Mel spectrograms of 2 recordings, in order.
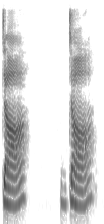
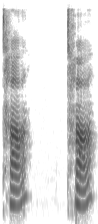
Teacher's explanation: that D right is a voiced alveolar stop it's voiced and the voicing is starting at about 17 milliseconds when you say tah tah that T is a voiceless alveolar stop and the voicing doesn't start until about 91 milliseconds as we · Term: voice onset time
